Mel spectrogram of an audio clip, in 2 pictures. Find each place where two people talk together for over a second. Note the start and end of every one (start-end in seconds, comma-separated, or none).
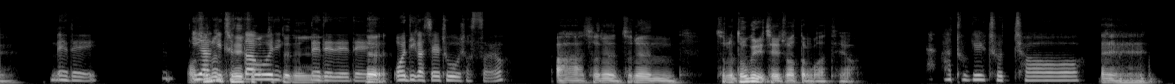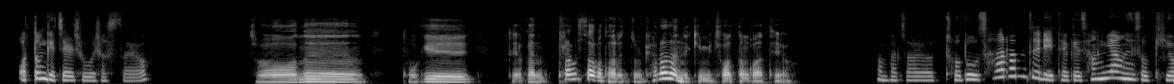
1.9-3.8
